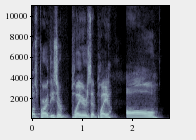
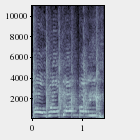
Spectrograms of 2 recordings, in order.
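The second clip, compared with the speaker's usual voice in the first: mock sarcastic praise, higher pitch. Retelling how players react to an early celebration: imitating sarcastic congratulation. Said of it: "sarcastically go".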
